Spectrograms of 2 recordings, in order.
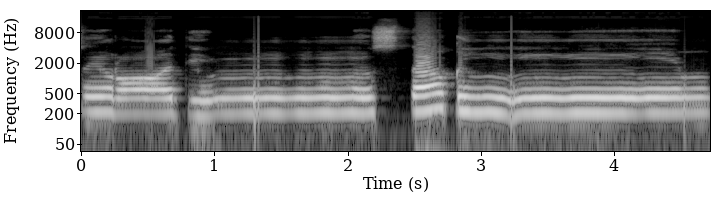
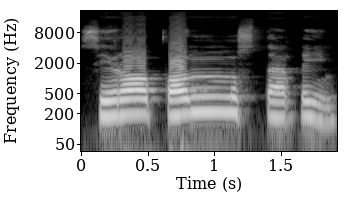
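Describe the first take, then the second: First: The syllable before mustaqim ends in 'tim'. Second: The syllable before mustaqim ends in 'tam'. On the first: The speaker calls it right. "যেখানে আল্লাহ রাব্বুল আলামিন বলছেন" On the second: The speaker calls it wrong. "আর তুই পড়ছত"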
